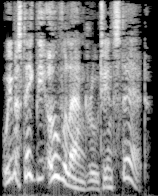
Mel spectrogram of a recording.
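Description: A man's voice: fairly high pitch, sing-song, fairly quick, husky, voice pushed up. A man voicing a hot-headed, urgent British military officer in an audiobook, arguing emphatically in period-formal speech. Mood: impatient, demanding.

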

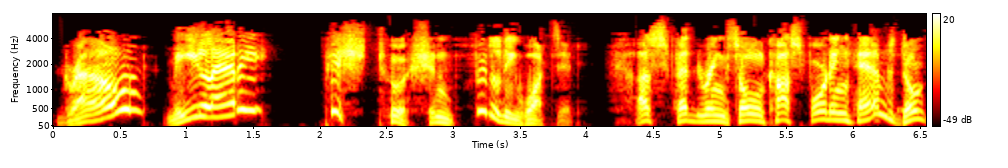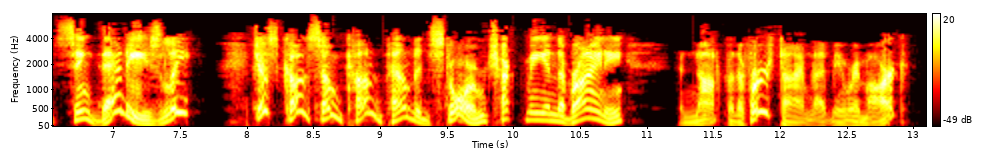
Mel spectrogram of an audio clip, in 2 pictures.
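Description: A man's voice: high voice, huge pitch swings, unhurried, husky, voice pushed up, heavily acted. A man voicing a jolly, boastful male hare who blusters with old-fashioned exclamations. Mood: blustering cheer. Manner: hearty, blustery, full of "what, what" bluster. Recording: muffled lo-fi recording.

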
